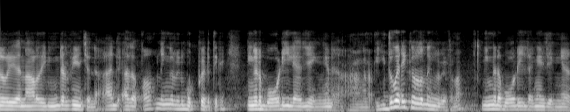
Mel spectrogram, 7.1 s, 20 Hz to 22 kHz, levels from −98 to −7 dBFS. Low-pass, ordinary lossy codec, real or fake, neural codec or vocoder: 7.2 kHz; none; fake; codec, 44.1 kHz, 3.4 kbps, Pupu-Codec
